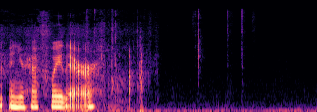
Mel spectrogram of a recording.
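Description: A sticker peels off its backing sheet.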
